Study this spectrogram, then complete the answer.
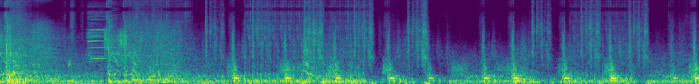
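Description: Game weapons fire in bursts with loud blasts.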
